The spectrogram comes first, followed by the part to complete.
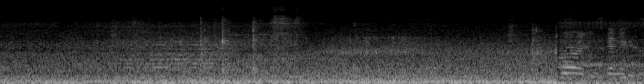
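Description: Steady low rumble of road traffic, with a shuttle van coming up the lane toward the listener.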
